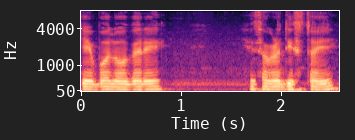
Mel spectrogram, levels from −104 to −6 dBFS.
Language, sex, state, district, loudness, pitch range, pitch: Marathi, male, Maharashtra, Aurangabad, -15 LUFS, 100-105 Hz, 100 Hz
